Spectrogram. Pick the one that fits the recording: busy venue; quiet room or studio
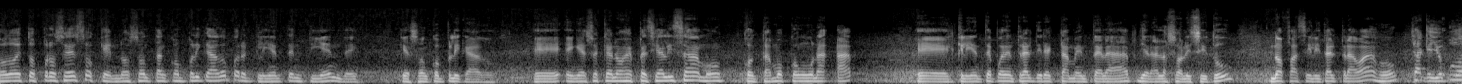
busy venue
